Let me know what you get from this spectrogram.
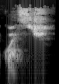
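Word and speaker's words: Quaest: A gente pronuncia Quest.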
